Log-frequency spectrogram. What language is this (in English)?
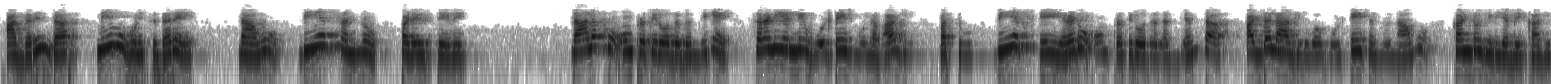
Kannada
